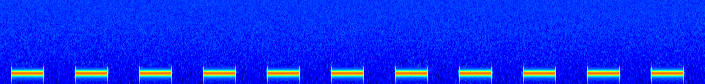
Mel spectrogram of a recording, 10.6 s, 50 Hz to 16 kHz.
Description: Telephone call progress tone (single-tone plan, as in Europe, Japan and elsewhere), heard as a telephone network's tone, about 420 Hz, 0.48 s on and 0.48 s off. Busy tone.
